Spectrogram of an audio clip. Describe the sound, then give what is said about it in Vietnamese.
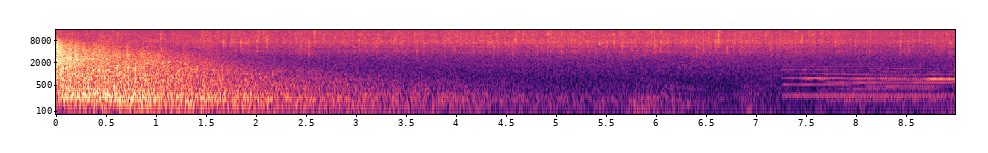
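Rolling thunder opens loudly amid steady rain and fades slowly over several seconds into the pattering downpour, while sustained steady tones enter near the end. “Sau lưng ông, sấm chớp chói lòa.”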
